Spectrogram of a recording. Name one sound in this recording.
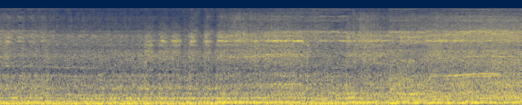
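Tyres rumble over a dirt track.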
